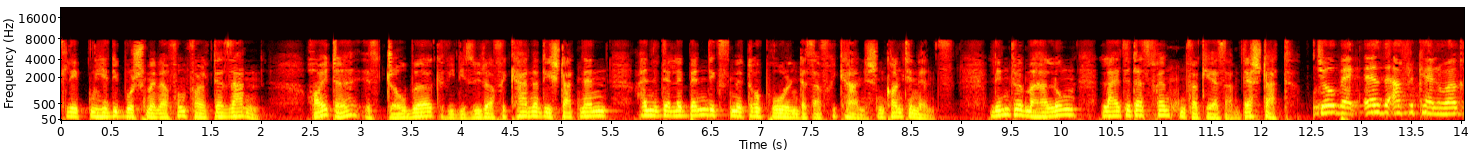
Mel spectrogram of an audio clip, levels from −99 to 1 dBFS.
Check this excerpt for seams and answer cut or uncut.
uncut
